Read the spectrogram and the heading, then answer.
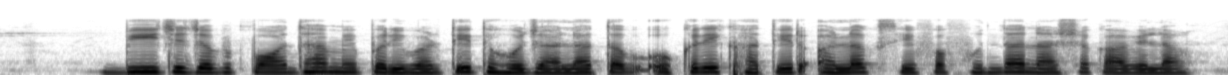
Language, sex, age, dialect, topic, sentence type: Bhojpuri, female, 18-24, Northern, agriculture, statement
